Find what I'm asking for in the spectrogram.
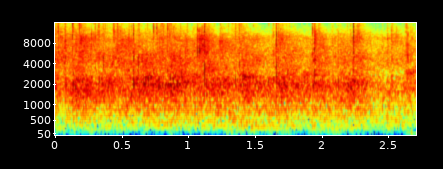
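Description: A church crowd applauds a couple steadily, many hands clapping in a dense, continuous patter that stays fairly even in loudness throughout, with no voices standing out.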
